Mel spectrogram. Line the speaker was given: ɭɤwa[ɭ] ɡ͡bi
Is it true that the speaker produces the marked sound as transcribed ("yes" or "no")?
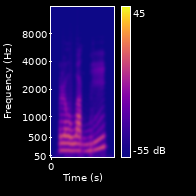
no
